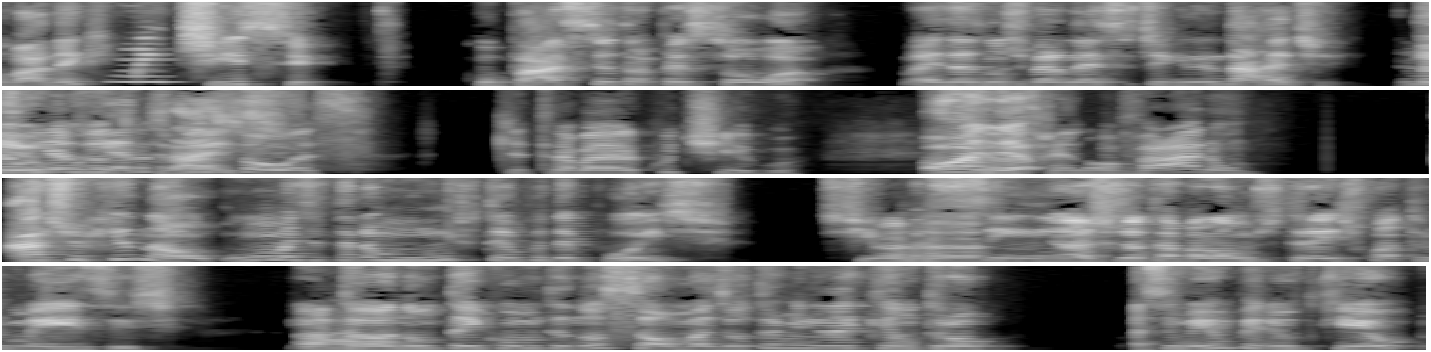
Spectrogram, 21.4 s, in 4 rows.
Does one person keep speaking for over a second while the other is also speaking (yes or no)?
yes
